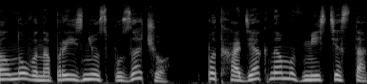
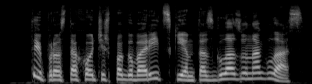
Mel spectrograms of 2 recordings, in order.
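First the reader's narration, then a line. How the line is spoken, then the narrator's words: Knowing snort. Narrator (Russian): понятливо фыркнула Тата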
